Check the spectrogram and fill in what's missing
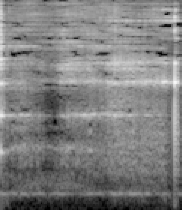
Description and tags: recordings from my garage.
